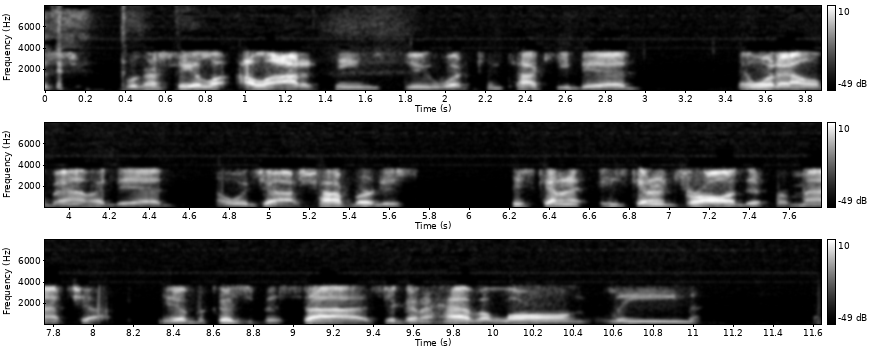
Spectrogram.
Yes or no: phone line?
yes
